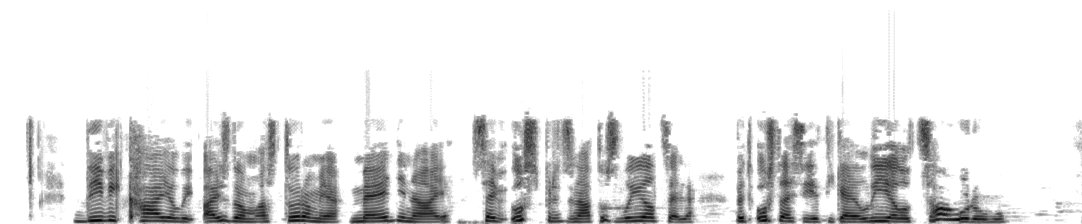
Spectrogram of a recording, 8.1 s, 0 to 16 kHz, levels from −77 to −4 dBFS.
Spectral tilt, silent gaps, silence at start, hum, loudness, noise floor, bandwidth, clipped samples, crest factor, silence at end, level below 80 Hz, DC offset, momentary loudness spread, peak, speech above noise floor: -2.5 dB/octave; none; 0.55 s; none; -13 LUFS; -34 dBFS; 8.2 kHz; under 0.1%; 14 dB; 0.6 s; -56 dBFS; under 0.1%; 7 LU; 0 dBFS; 21 dB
